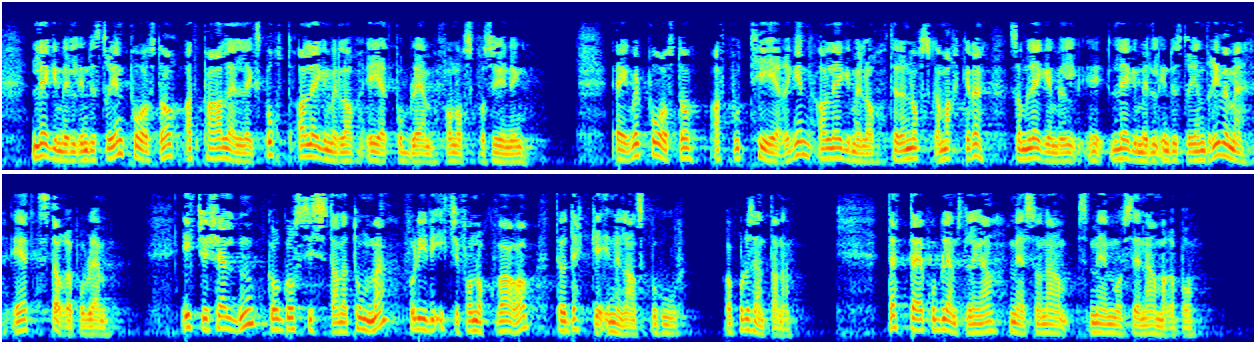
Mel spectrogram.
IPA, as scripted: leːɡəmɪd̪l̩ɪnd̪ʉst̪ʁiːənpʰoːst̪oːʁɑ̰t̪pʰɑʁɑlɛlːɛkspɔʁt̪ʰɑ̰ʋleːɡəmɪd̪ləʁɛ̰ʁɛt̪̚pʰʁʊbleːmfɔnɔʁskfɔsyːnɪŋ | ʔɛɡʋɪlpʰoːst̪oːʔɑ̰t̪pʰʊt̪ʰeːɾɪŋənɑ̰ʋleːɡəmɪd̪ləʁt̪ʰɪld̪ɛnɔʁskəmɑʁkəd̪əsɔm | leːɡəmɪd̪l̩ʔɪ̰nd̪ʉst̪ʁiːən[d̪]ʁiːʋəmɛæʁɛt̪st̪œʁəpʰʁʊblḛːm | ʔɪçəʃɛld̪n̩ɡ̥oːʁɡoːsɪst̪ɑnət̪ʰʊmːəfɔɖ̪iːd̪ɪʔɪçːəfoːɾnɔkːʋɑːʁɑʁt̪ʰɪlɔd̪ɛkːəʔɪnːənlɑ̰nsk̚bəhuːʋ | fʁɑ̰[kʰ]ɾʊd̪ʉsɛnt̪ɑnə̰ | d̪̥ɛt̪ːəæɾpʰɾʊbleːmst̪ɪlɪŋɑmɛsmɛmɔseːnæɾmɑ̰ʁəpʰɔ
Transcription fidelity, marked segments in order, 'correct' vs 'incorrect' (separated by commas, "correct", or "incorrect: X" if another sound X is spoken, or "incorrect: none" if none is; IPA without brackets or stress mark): correct, incorrect: pʰ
